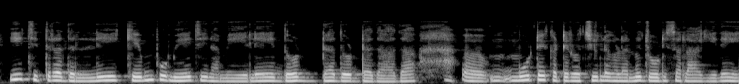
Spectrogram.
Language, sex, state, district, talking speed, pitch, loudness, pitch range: Kannada, female, Karnataka, Bangalore, 105 wpm, 165 Hz, -15 LUFS, 155-180 Hz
